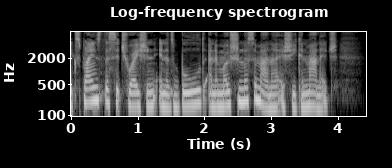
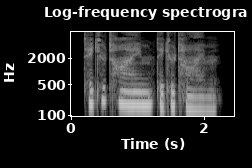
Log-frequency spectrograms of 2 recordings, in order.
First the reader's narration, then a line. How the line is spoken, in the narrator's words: he says gently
